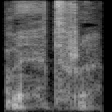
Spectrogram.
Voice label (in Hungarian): "métert", gps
